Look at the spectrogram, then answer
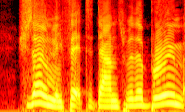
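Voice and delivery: ordinary delivery

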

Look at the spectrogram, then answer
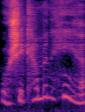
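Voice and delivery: panic-stricken whisper. Reading a story aloud, a character whispers back in the darkness: panicked whisper. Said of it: "whispered back, panic-stricken".

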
